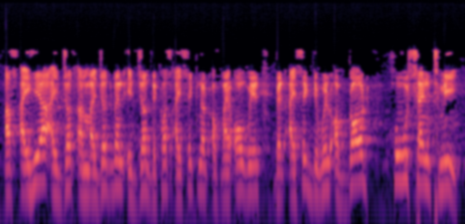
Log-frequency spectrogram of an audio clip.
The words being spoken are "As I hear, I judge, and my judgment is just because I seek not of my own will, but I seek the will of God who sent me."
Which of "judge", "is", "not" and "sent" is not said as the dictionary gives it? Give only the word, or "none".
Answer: is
